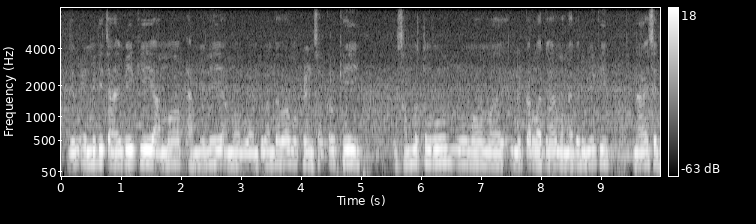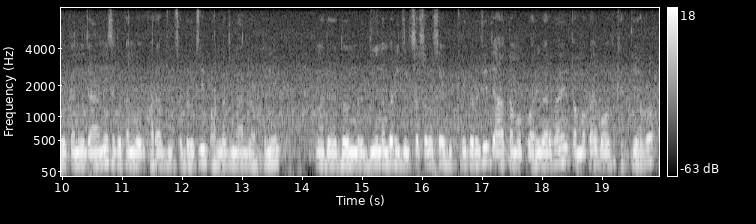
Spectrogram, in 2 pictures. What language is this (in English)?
Odia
